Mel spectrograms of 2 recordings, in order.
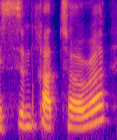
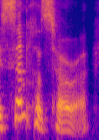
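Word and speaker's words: Simchat Torah: sukus some people say simat Torah and some people say Simas Torah some people say B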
